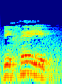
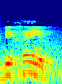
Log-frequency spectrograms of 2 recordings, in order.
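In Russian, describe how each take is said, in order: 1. Гласный — дифтонг 'ey', сдвинутый вперёд. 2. Гласный — дифтонг 'ey', сдвинутый вперёд.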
